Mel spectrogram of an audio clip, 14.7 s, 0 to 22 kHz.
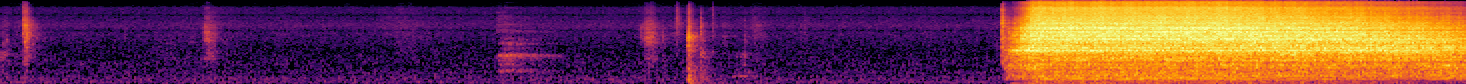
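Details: Craftsman 12-inch vertical bandsaw after installing new guide bearings, blade refitted and settings unchanged: after quiet handling it starts with a harsh, loud hissing roar that stays far too loud; the source of the excessive noise is still unknown. Excessive running noise.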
